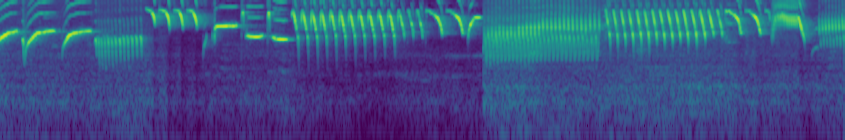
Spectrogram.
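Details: Canary singing tirelessly to prompt other canaries into song, from a young bird; fast falling chirps, clear whistles, extended buzzy and rattling rolls, and quick repeated sweeping notes to the end.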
